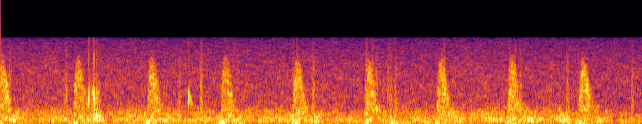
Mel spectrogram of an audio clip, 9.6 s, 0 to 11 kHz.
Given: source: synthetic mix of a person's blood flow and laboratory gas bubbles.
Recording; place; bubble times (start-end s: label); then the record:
Doppler ultrasound of blood flow; subclavian vein
1.29-1.55 s: bubbles
2.79-2.93 s: bubbles
From the record:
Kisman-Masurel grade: 123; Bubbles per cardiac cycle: 1 to 2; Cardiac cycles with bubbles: 10 to 50%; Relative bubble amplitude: loud (0.450 to 0.775); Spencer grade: 2 (many but less than half of the cardiac periods contain bubble signals, singularly or in groups); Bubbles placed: anywhere in the cardiac cycle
